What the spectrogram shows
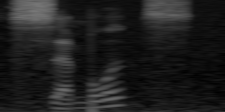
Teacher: semblance is a noun first syllable is accented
